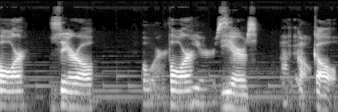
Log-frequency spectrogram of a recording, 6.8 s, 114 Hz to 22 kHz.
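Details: Woman with aphasia after a stroke about 4 years earlier, who worked to regain her speech, reading prepared replies with help; aphasia.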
